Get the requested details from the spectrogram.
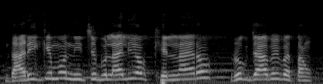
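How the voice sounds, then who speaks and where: A man's voice: very high voice, a little fast, a bit bright, in a large hall, soft background music. A man voicing the playful, mischievous child god Krishna, chiding in a teasing village dialect.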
